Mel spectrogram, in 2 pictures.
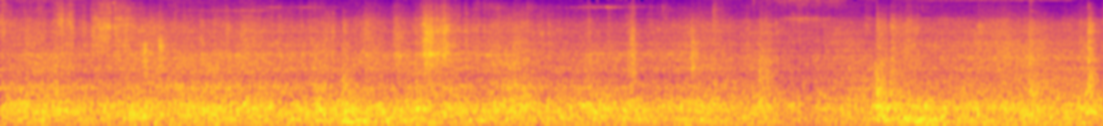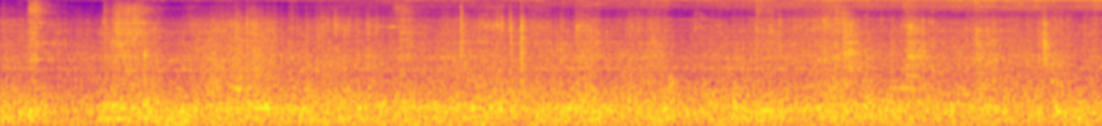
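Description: Freight train of covered hopper wagons rolling past close by: a steady rumble and clatter of wheels over the rails, with sharp knocks now and then.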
